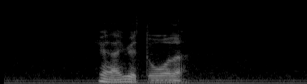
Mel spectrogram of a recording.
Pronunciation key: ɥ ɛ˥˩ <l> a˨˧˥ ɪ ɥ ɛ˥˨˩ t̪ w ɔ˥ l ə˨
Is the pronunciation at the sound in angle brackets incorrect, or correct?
correct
